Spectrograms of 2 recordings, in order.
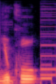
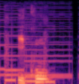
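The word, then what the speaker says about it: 行く: then we have yuko from yuku, iku, unaccented in either form, means to go.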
